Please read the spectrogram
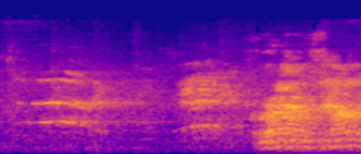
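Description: Basketball sneakers squeaking on the hardwood court, twice, in short high-pitched squeaks. Loud voices break out near the end.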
